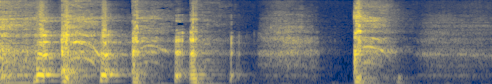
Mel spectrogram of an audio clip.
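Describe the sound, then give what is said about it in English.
A harsh coughing fit from a person who is sick: a rapid string of chesty coughs, a brief raspy pause, then one more forceful cough and a wheezy trailing breath. “As I fucking cough up a lung.”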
